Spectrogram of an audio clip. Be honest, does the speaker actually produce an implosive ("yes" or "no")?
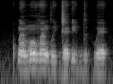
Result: yes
